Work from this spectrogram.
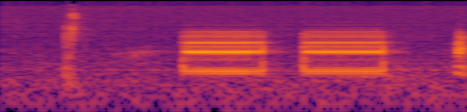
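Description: A telephone rings unanswered, two loud electronic ring bursts in a row with a short gap, a third just beginning at the end, over quiet room background.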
